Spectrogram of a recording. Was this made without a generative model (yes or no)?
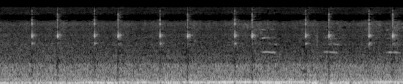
no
